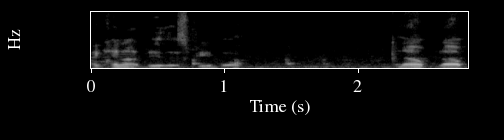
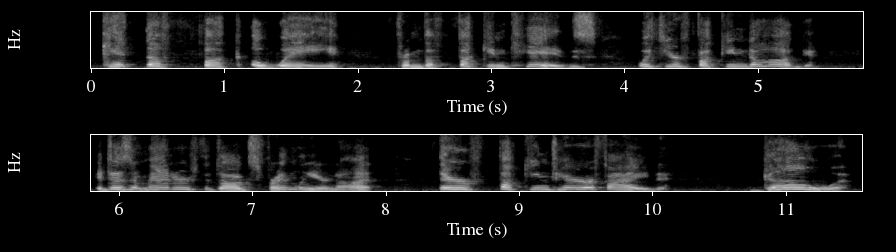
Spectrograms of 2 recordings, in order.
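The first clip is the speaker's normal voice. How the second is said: high-pitched, emphatic telling-off; exasperated outburst; 14 semitones higher, 4 dB louder than usual. Acted. Onlooker ordering the dog owner away from terrified kids, exasperated high outburst.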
